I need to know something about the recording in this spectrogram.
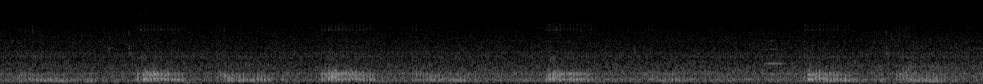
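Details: Massaged pet cat purring steadily indoors, one of four household cats; a rich low rumble pulsing in paired inhale and exhale phases every couple of seconds, clear above a quiet room.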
